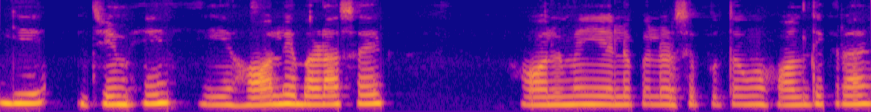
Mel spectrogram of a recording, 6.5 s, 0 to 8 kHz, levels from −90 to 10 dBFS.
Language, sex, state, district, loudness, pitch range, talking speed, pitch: Hindi, female, Chhattisgarh, Sukma, -15 LUFS, 215-240 Hz, 185 wpm, 220 Hz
